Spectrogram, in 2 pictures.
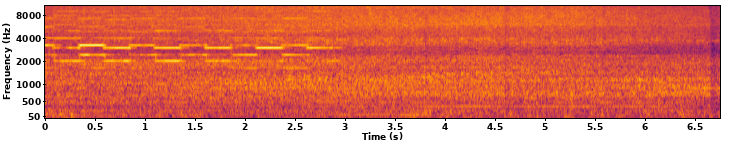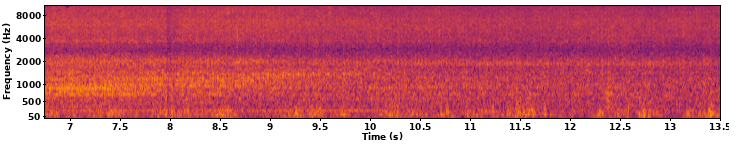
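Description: Level crossing warning alarm sounding a two-tone warble, which stops about three seconds in, over the rumble of an Irish Rail 22000 class diesel multiple unit passing through. The train's engine and wheel noise then fades, leaving idling road traffic.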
